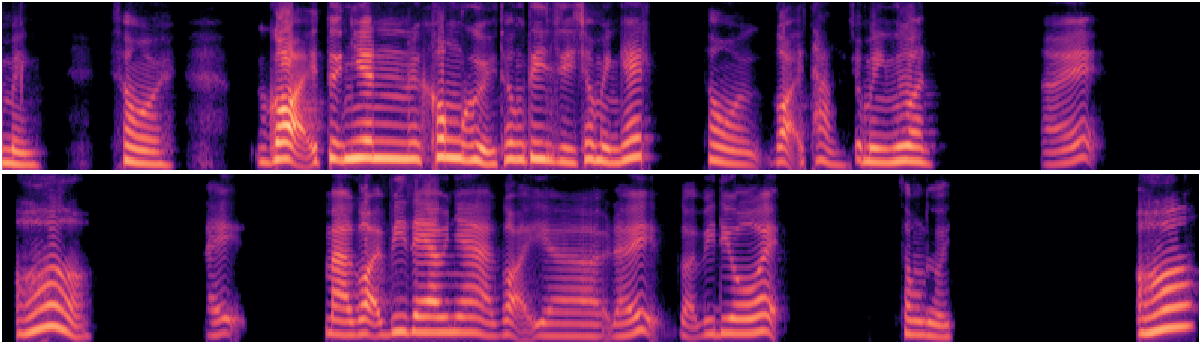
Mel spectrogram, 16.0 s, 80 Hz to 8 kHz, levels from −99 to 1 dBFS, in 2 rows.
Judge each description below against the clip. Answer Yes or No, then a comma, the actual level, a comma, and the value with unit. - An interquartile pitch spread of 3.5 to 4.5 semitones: Yes, average, 4.2 semitones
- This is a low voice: No, very high, 250 Hz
